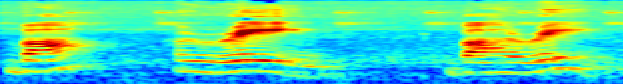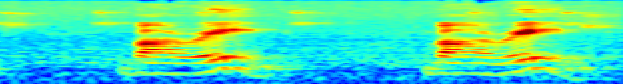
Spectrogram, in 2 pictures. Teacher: again there are two syllables and the stress is on the second one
